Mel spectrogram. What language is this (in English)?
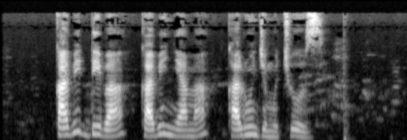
Ganda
